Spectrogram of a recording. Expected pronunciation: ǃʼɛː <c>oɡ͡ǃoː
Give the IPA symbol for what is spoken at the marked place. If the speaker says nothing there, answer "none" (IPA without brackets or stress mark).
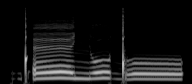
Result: ɲ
